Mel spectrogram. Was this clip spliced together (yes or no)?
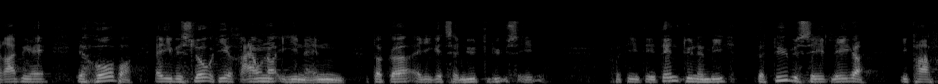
no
